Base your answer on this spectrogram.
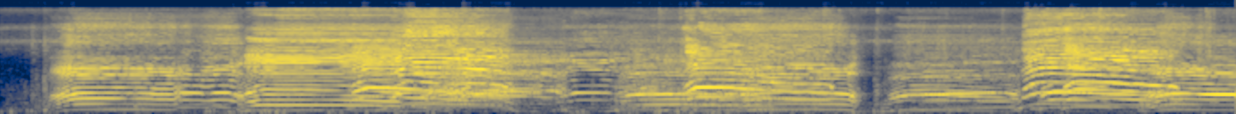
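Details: Long, nasal sheep bleats follow one another almost continuously over twelve seconds, with pitch wobbles throughout and only two brief dips in loudness.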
